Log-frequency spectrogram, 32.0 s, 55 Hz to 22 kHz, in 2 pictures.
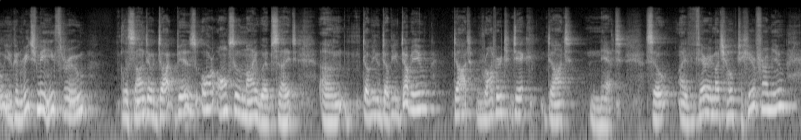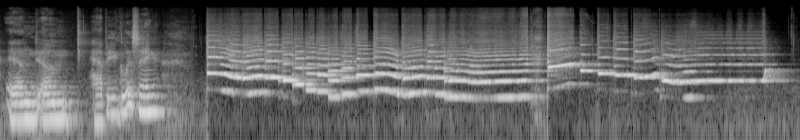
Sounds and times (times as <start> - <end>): Flute: 20.2 - 31.9.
